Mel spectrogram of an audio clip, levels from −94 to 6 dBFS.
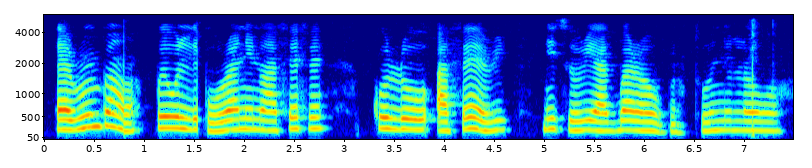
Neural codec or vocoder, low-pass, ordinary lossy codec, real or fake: none; 5.4 kHz; none; real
